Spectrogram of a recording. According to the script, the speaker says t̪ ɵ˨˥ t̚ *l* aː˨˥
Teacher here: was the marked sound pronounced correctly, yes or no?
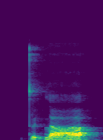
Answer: yes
